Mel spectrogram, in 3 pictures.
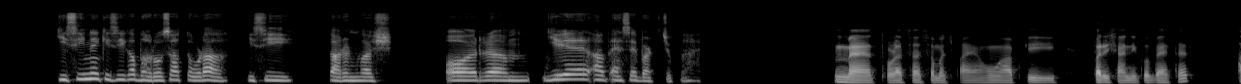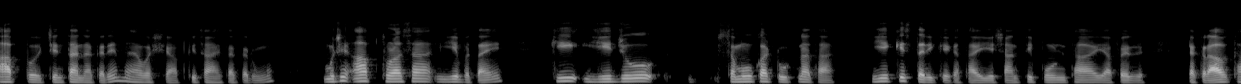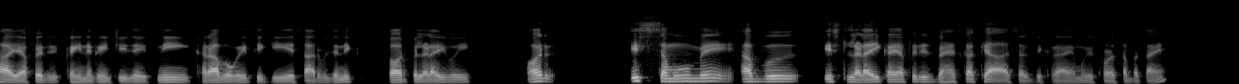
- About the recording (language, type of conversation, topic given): Hindi, advice, ब्रेकअप के बाद मित्र समूह में मुझे किसका साथ देना चाहिए?
- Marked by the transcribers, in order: none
